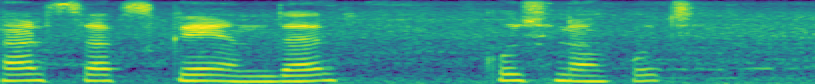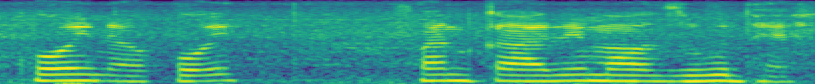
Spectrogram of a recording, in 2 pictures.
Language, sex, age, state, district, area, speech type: Urdu, female, 30-45, Bihar, Gaya, rural, spontaneous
